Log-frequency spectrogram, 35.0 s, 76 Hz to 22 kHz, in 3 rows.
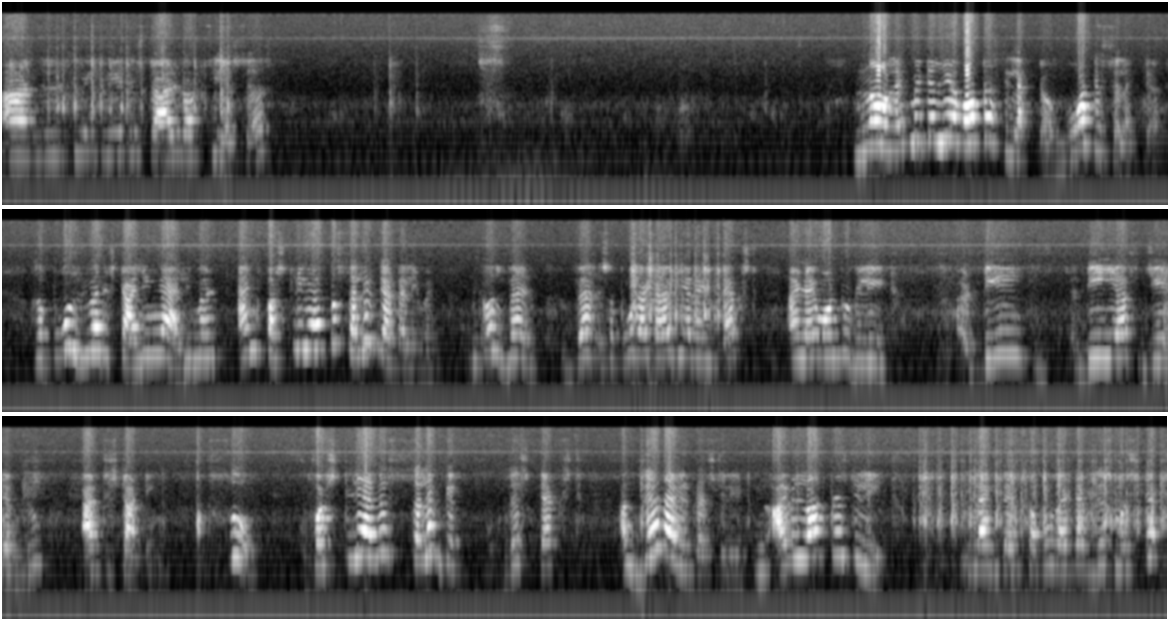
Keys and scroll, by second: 0.0-2.0 typing, 2.2 Return, 3.9 ctrl+s, 17.9-19.5 typing, 29.7 Delete, 31.3 ctrl+a, 31.9 Delete, 32.3-34.9 typing.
